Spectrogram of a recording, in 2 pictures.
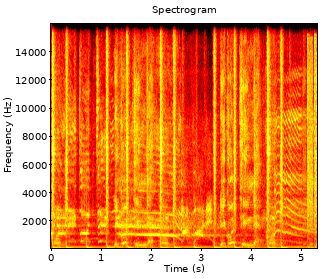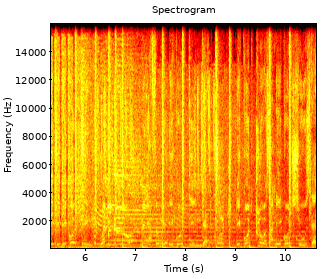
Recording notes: Live audio recording of my session at Island Saturdays on March 5th, 2022.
